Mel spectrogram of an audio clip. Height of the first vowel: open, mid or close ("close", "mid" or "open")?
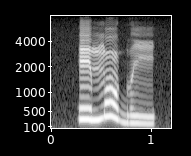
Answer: mid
